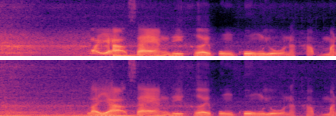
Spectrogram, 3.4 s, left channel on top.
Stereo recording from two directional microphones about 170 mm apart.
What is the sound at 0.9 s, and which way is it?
Speech, 15° right (ahead or behind).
